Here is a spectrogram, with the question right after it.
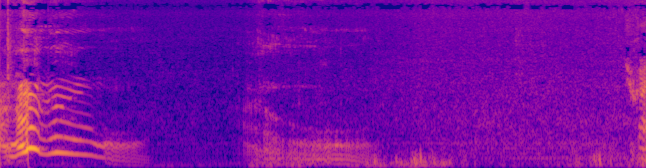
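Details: Upset over the dirty green pool, one of a pair of Alaskan Malamutes, Tonka and Monroe, gives a single falling, moaning howl. Quieter murmuring noise and soft sounds follow.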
